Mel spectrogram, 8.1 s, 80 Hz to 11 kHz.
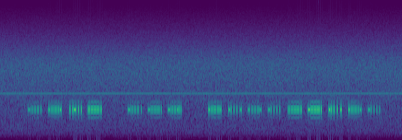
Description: Hellschreiber (Feld-Hell, 122.5 baud), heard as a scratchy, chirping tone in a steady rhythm, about 790 Hz, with radio static, fading and a steady whistle near 1180 Hz. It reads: POTS FER QUALSEVOL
